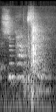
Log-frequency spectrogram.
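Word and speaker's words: Szczepansky: No, Shapansky. SZCZSCEPANSKY. And you call it Shapansky.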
